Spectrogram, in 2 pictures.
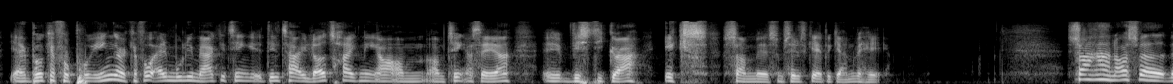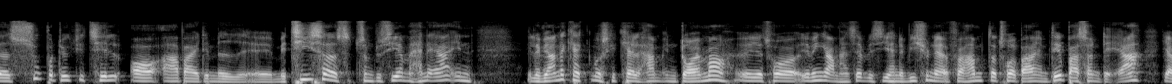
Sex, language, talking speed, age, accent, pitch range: male, Danish, 235 wpm, 30-49, native, 150-190 Hz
